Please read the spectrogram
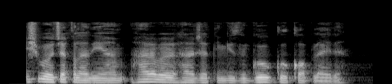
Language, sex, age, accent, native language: Uzbek, male, under 19, Andijon, Uzbek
